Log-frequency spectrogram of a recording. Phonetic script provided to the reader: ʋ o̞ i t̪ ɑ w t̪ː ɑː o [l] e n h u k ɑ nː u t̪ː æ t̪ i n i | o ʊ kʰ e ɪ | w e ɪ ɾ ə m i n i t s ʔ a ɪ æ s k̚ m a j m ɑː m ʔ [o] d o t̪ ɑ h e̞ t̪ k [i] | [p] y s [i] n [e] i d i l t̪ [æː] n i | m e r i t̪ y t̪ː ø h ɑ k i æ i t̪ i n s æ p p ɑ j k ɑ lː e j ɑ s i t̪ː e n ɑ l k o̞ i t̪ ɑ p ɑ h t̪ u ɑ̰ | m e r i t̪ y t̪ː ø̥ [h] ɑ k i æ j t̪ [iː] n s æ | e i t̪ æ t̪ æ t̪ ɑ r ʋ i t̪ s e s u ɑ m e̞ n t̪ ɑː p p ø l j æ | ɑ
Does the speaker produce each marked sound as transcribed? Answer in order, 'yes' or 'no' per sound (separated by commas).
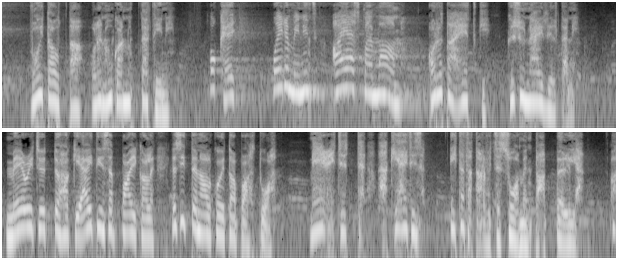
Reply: yes, yes, yes, no, no, no, no, yes, no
